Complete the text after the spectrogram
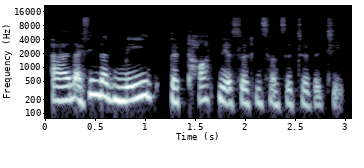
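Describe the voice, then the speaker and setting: A woman's voice: medium pitch, a little fast, gravelly, dry recording, studio quality. A middle-aged woman publisher answering interview questions over a video call, thoughtful and earnest. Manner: thoughtful, earnest, warmly reflective.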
